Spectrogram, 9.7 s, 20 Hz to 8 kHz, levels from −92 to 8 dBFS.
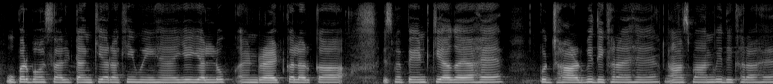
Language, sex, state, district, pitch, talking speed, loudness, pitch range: Hindi, female, Bihar, Gopalganj, 230 Hz, 180 wpm, -29 LUFS, 225-235 Hz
